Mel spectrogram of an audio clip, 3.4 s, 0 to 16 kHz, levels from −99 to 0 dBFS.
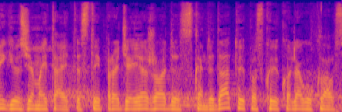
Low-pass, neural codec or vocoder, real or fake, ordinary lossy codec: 14.4 kHz; vocoder, 44.1 kHz, 128 mel bands every 512 samples, BigVGAN v2; fake; MP3, 64 kbps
